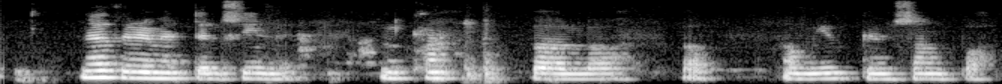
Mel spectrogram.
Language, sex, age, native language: Icelandic, male, 21, Icelandic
